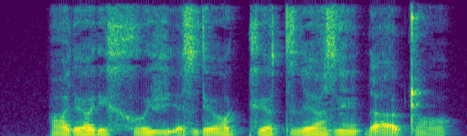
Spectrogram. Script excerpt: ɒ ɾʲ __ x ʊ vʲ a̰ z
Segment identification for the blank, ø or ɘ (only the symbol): ɘ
